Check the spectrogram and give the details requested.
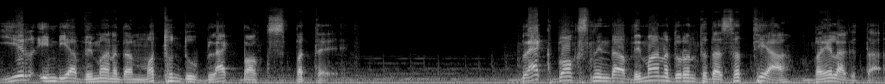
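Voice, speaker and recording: A man reads scripted news narration as a voice-over reporter. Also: mid-range voice. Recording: loud music bed behind voice. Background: prominent news background music.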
